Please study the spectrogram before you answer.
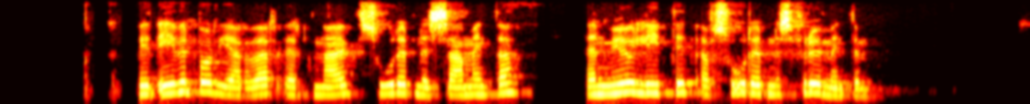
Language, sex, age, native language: Icelandic, female, 50-59, Icelandic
